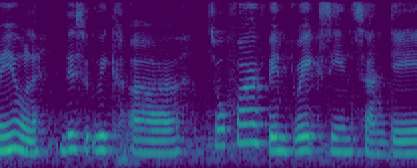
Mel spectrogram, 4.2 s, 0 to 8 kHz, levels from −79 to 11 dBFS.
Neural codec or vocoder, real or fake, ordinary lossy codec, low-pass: codec, 16 kHz, 8 kbps, FunCodec, trained on Chinese and English, 25 frames a second; fake; none; none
